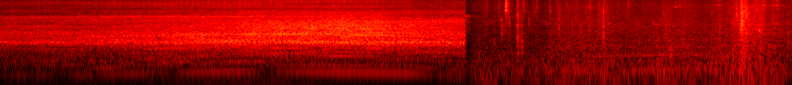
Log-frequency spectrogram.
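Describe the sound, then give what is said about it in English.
A car rumbles steadily along a rough road, then the noise shifts abruptly to a bumpy stretch of knocks, rattles and jolts as the wheels hit potholes in the road. “Are you trying to hit every pothole in this road?”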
